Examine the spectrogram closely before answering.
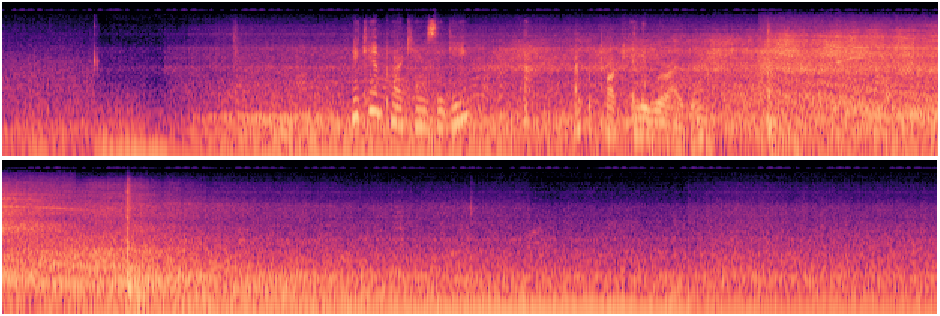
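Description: Car engines rumble at low idle as cars pull up.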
